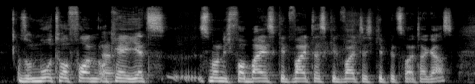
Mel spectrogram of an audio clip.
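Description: Over a quiet background, a man talks at a fairly high pitch in a somewhat breathy voice. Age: 20s. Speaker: podcast host. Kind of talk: casual interview chat. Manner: casual, colloquial. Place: studio. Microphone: lapel.

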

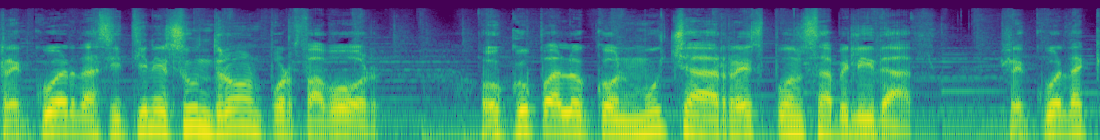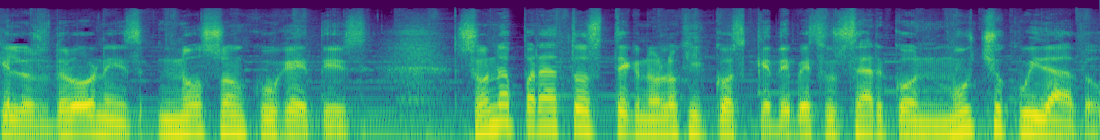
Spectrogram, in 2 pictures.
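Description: Very wide pitch swings at a moderate pace, loudness very even, with music playing in the background. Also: man, medium pitch for a man. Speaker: voice-over narrator. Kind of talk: voice-over narration of an informational video.

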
